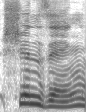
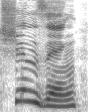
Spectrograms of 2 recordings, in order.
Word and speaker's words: Schinzing: We should note that Shinzing is not exactly a common name. It's spelled Schinzing. I bring up his name because the shirtless Shinzing stood out among about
